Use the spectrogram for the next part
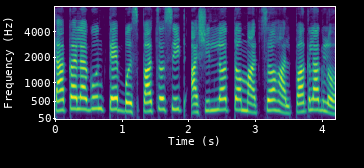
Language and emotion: Goan Konkani, neutral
